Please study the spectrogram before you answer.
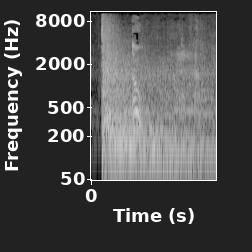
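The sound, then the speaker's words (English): Enemies fire back in a video game: one sudden loud blast bursts out, then trails into a long roaring decay, with a brief voice exclaiming over it. “Oh, they're firing back at us.”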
